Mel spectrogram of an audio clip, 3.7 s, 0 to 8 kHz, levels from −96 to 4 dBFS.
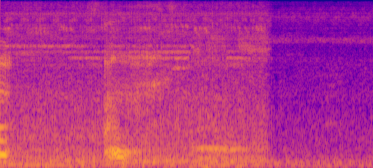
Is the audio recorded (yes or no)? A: no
